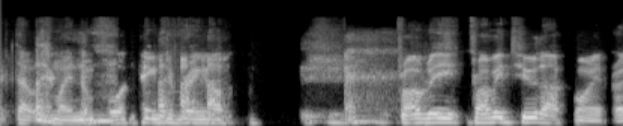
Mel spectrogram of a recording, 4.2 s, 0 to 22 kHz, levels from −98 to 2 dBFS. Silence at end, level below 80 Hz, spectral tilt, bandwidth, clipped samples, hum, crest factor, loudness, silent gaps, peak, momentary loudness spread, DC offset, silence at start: 0 s; -68 dBFS; -6.5 dB/octave; 12 kHz; under 0.1%; none; 18 dB; -20 LUFS; none; -2 dBFS; 9 LU; under 0.1%; 0 s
